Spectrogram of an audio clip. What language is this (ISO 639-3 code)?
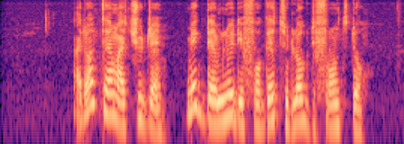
pcm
